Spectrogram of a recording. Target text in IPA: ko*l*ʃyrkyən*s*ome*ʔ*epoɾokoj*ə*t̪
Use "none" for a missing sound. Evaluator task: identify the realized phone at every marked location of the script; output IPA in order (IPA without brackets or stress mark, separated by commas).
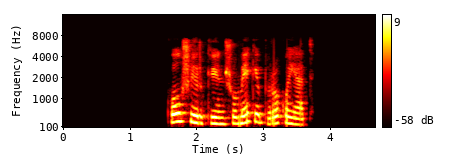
l, ʃ, k, ɑ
